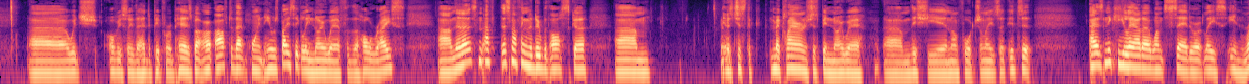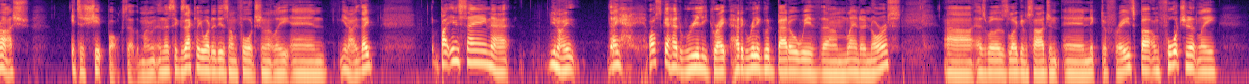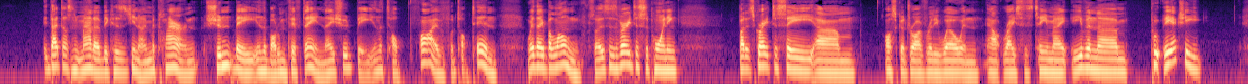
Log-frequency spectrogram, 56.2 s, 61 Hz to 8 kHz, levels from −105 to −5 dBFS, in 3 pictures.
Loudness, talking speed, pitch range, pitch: -17 LUFS, 165 wpm, 120-155 Hz, 130 Hz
